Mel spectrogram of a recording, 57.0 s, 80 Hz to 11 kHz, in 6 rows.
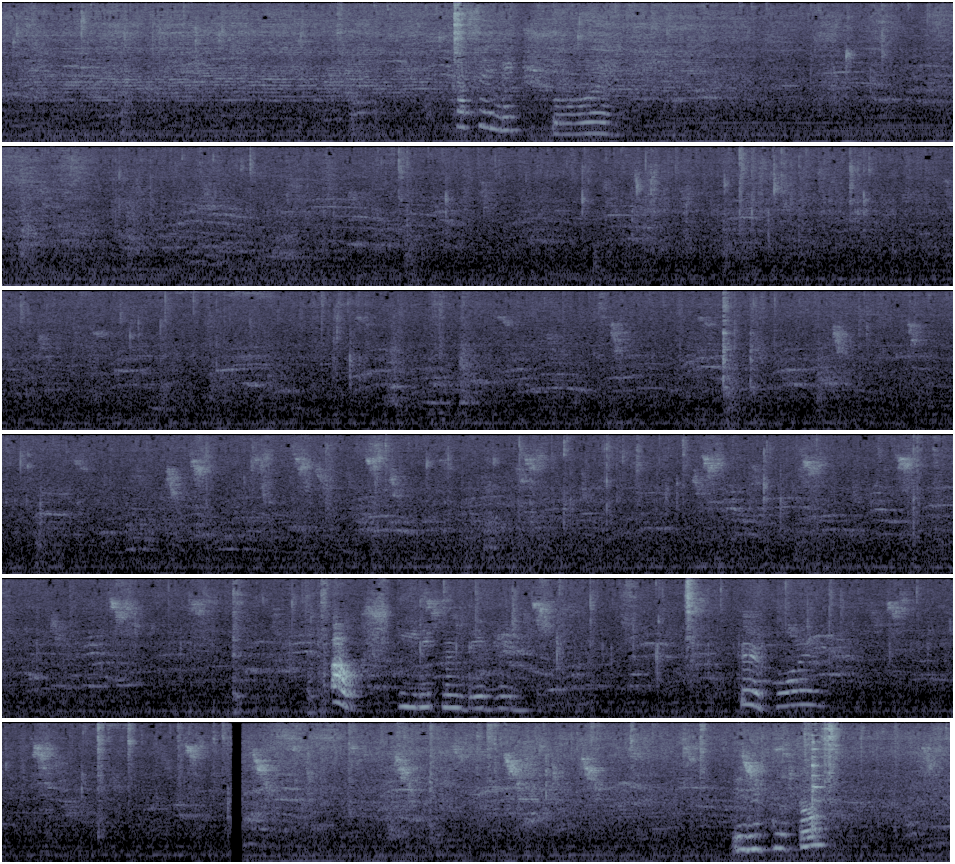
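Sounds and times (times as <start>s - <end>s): dumplings sizzling in oil: 0.0s - 57.0s.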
